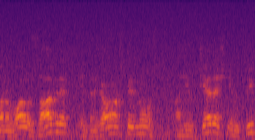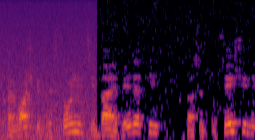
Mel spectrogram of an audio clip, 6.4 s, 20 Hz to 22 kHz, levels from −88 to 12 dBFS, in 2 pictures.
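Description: A speech recording with room noise sitting about 12 dB below the voice, until overdone noise removal takes hold from 4.39 s to the end at 6.38 s. The suppressor, pushed too hard, shuts down frequency bands it mistakes for noise, leaving near-silent gaps with twinkling specks.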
